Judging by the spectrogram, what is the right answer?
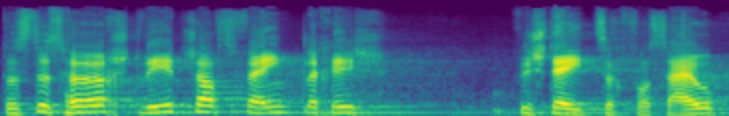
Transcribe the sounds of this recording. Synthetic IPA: d̥ɑsd̥ɑshøːχʃtvɪtt͡ʃɑft͡sfɛɪntlɪχɪʃ | fɛʃtɛɪtsɪχfɔsɛlb

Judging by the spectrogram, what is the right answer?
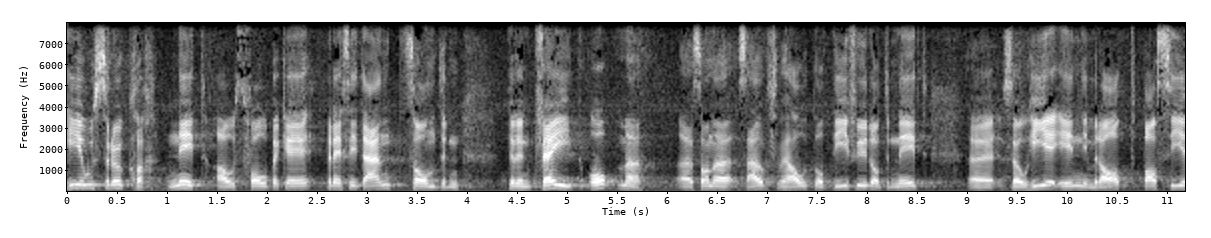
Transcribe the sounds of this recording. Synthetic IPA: hiəuːsd̪̥ɾʏkʰləχnɪdɑlsfoʊbeːɡeːpɾɛsidæntsɔnd̪ən | d̥əɾɛntʃɛɪtɔp̚mə | ʔsɔnəsɛlpstfəɾhɑltʋɔt̪iːfyːɾəɔd̪̥əɾnɪd̥ | ɛːsœwɦiəɪnɪmɾɑːtpɑsiːəɾ

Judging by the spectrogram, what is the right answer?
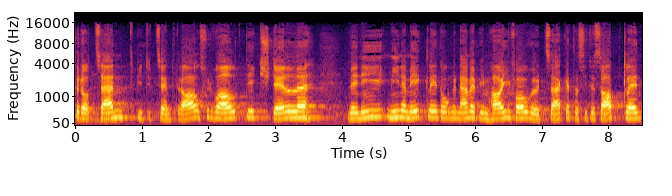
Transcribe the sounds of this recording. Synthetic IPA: pɾɔt͡sæntb̥id̥̪əɾt͡sɛnt̪ɾɑːlfəɾʋɑlt̪ɪkʃtɛlːə | ʋɛnɪminəmɪt̚klɪd̪əʊnənæməbimɦɑːifɔwʋøɾdsæɡ̥əd̥ɑsid̥ɑsɑp̚klɛn

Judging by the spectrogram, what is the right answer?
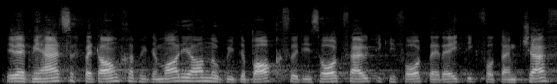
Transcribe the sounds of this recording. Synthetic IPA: ɪʋɛːtmɪhɛɾt͡slɪχb̥edɑŋkχəbidəmɑɾiɑnob̥id̥əbɑkfyːɾd̥isɔɾɡfæltiɡ̥ifɔːɾb̥ɛɾɛɪtɪɡfɔd̥ɛmkʃæft

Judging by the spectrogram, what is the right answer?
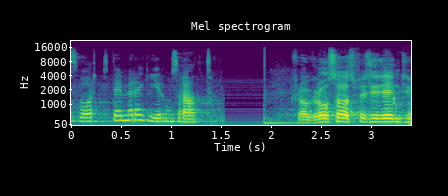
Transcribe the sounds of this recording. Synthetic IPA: sʋɔrtd̥emɾɛɡiːɾʊŋsrɑːt | fɾaʊɡɾosɑspʁɛsidɛnt̪ɪ

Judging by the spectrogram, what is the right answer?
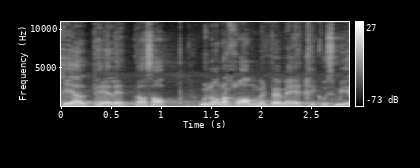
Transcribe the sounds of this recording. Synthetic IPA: ɡ̥eːɛlpʰeːlɛtdɑːsɑpː | unɔnəχlɑmːəɾb̥ɛmɛɾkɪɡusmi

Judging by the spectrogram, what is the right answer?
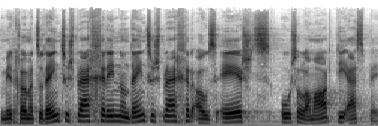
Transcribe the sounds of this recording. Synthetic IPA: mɪːɾχœmət͡sʊd̪əɛɪnt͡sl̩ʃpɾæχəɾɪnːəʊnd̪ɛɪnt͡sl̩ʃpɾæχːəɾɑ̰lsɛːʃtsʊɾsulɑmɑɾtiʔæspʰḛː

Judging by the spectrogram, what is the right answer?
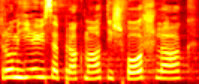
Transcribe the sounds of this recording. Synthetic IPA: d̥ɾʊmhiːəyːsəpɾɑɡ̥mɑːt̪iʃfɔːɾʃlɑːk

